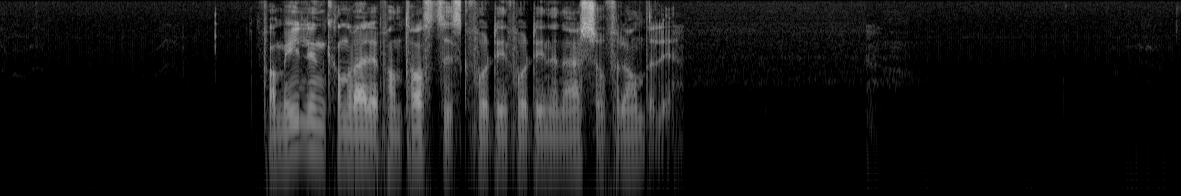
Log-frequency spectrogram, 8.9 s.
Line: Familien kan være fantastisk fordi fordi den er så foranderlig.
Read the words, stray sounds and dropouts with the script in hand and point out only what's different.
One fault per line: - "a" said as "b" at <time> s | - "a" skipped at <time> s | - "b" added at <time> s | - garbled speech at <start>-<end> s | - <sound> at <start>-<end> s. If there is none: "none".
none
